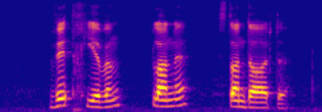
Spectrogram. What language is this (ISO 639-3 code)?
afr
